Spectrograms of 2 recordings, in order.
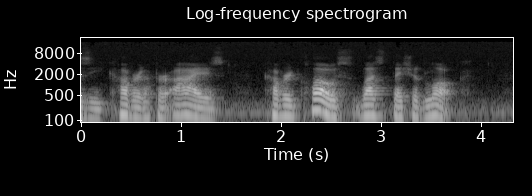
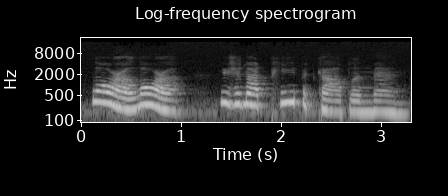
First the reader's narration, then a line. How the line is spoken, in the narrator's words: cried Lizzie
